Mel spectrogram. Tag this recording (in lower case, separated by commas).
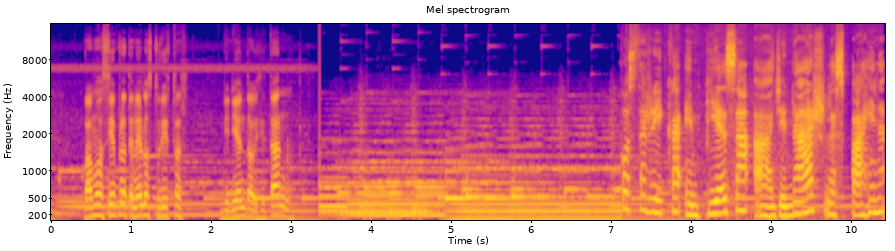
music, speech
